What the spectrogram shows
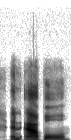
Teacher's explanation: linking where the last consonant of one word connects with the first vowel of the next word like an apple becomes a apple oh wow I never realized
